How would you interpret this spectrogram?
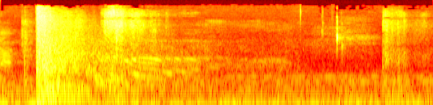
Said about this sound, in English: Small laser. Sniper. That's the sniper rifle.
